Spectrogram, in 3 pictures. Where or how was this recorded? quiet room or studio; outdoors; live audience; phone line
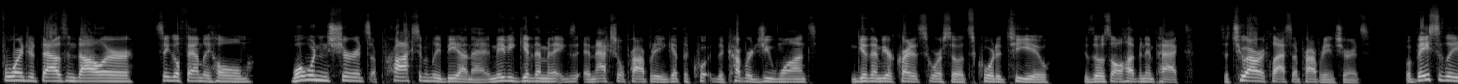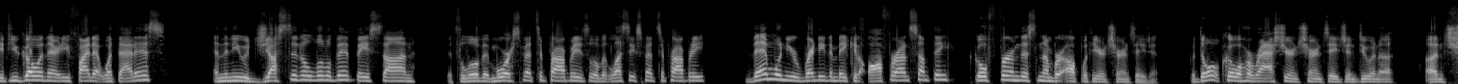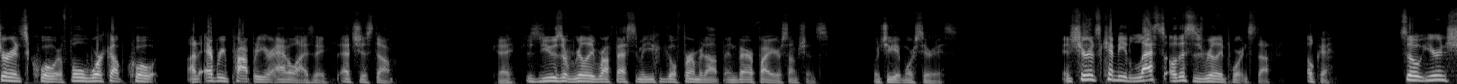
live audience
